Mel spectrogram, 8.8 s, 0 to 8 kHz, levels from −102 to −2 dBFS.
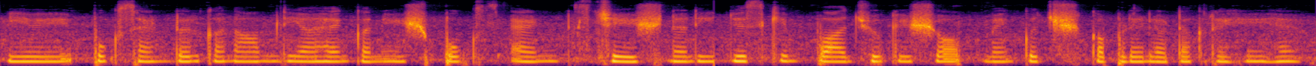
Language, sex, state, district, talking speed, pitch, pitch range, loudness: Hindi, female, Maharashtra, Pune, 145 wpm, 225 Hz, 220-230 Hz, -22 LUFS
